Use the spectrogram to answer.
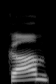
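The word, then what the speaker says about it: calm: जब I, A, O या के बाद आता है तो L का उच्चारण नहीं होता। काम शांत।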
